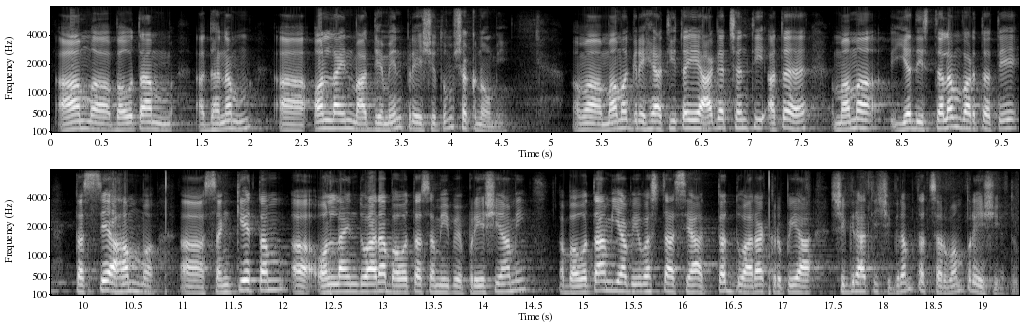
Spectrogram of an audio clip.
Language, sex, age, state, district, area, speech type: Sanskrit, male, 45-60, Rajasthan, Jaipur, urban, spontaneous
